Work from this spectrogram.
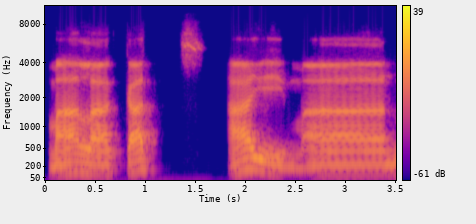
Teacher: Malakat tak sukun ya. Ini T-nya ada keluar S sedikit gitu ya.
